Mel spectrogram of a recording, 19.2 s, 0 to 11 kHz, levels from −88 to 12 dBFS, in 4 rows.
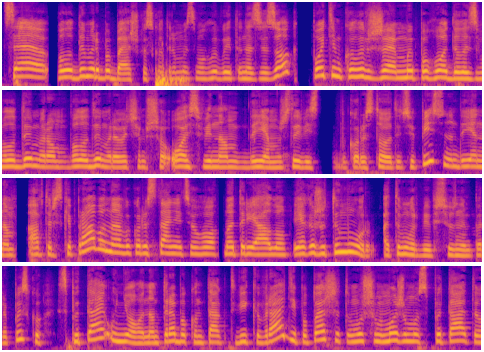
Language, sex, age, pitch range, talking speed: Ukrainian, female, 20-39, 210-275 Hz, 185 wpm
